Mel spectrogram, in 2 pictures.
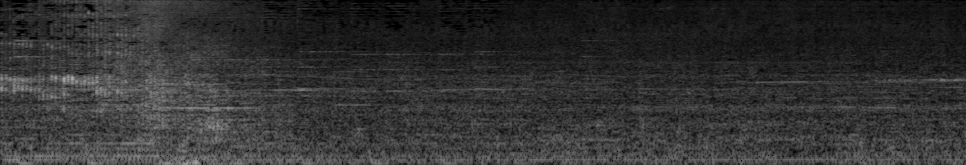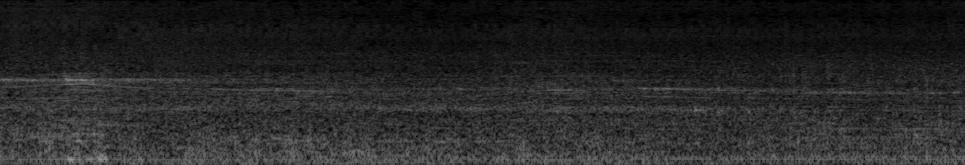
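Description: Motorcycle engine running steadily at cruising speed, with wind and road noise.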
